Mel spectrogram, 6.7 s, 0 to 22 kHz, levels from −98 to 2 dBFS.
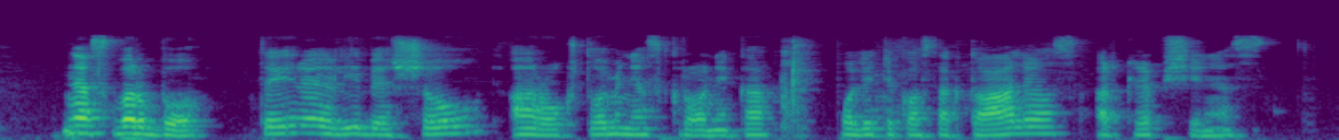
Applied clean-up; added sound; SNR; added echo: none; none; none; none.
